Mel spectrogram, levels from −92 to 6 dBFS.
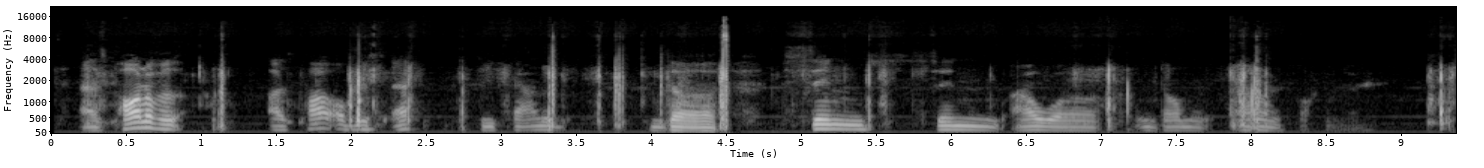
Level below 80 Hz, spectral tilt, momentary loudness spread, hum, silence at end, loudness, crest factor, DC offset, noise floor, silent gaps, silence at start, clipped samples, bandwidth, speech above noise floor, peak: -64 dBFS; -4.5 dB/octave; 17 LU; none; 0 s; -27 LUFS; 28 dB; under 0.1%; -61 dBFS; none; 0.2 s; under 0.1%; 16.5 kHz; 35 dB; -2 dBFS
